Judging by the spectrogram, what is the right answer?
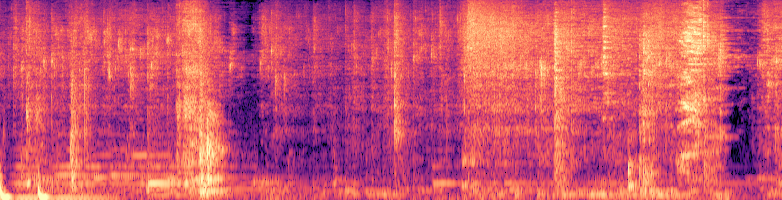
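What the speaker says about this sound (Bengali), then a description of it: "আলুগুলি ভাজা হচ্ছে।" Potatoes frying in hot oil in a pan along with a bay leaf while making crab and potato curry, a steady sizzle with stirring and clinking utensil sounds, close up and with no talking.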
